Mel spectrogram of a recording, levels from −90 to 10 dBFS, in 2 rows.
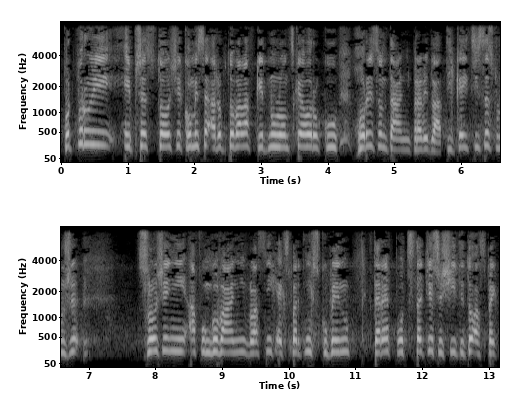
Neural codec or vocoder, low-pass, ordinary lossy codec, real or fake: none; 7.2 kHz; none; real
